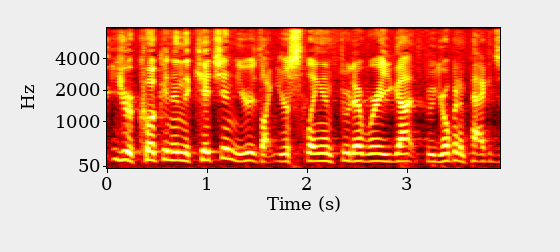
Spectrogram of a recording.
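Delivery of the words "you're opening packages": normal talking voice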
